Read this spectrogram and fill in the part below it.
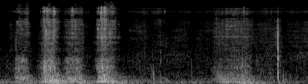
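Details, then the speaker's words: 2001 Ford F350 7.3, Dana 60 front axle, brake assembly removed: wheel hub turned by hand gives rough, gritty metal-on-metal scraping instead of a smooth spin, with shavings found inside; worn-out wheel hub bearing, hub being replaced. "So let's say the hub is toast."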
